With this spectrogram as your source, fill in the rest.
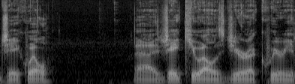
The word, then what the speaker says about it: JQL: Als uh Banditfist um I like to pronounce it jQuil.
